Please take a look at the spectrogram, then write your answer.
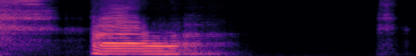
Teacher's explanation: তারপরে আমাদের যে হরফটা সেটা হচ্ছে হা। হা, হা এর উচ্চারণটা একদম গলা চেপে আদায় হবে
